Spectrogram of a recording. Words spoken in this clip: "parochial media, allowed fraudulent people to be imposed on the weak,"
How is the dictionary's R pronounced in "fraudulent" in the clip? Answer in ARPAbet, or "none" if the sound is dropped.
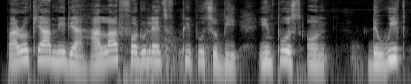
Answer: none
